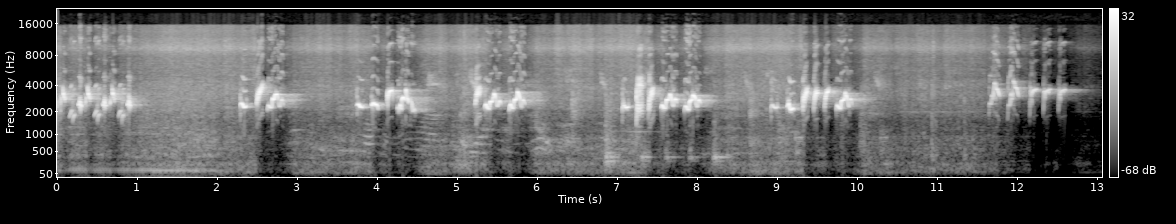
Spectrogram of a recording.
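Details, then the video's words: Sooty-headed bulbul in lively song used to call wild bulbuls: bright, bubbling chirped phrases of several quick notes, repeated roughly every one and a half seconds, with a brief low hum at the start. "Suara Burung KUTILANG GACOR Ampuh Untuk Panggilan Kutilang Liar"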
